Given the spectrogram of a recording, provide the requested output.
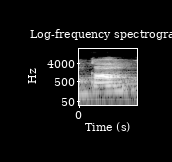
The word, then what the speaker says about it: calm: L silent है चॉक, CALM L silent है काम, PALM पाम, CALF में L साइलेंट है काफ हाफ।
